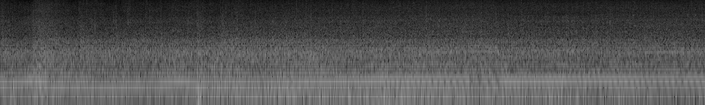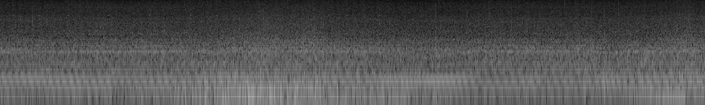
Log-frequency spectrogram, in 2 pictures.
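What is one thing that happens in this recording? A motorcycle engine hums steadily, its pitch rising and falling as the rider speeds up and shifts gears.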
